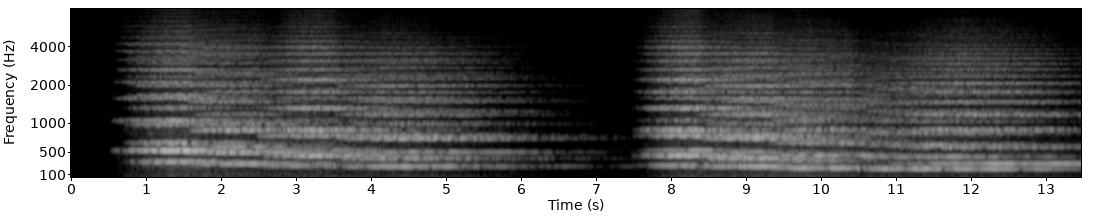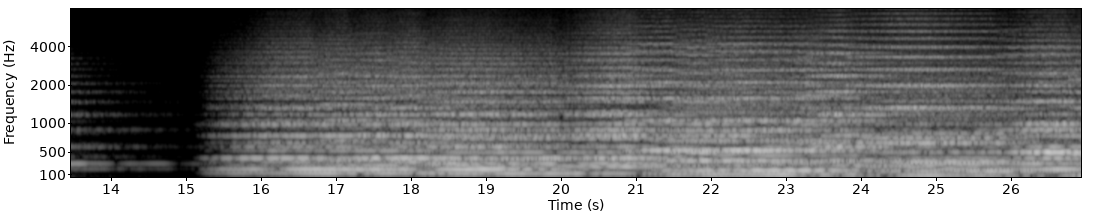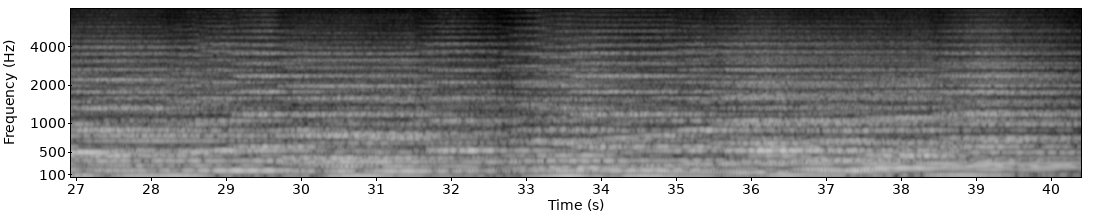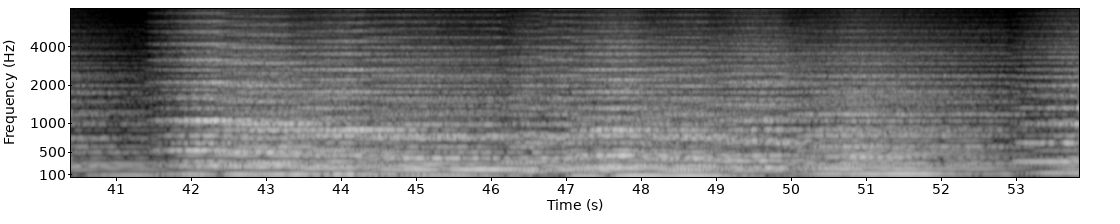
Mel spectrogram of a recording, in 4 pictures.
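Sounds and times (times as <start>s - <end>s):
strings: 0.6s - 6.2s, 7.6s - 13.9s, 15.3s - 53.8s.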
